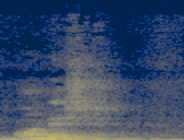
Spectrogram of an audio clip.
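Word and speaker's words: honest: ऑनेस्ट आप ध्यान रखेंगे ह साइलेंट है ओ यानी ऑनेस्ट ऑनेस्टली ईमानदार मजबूत मजबूत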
